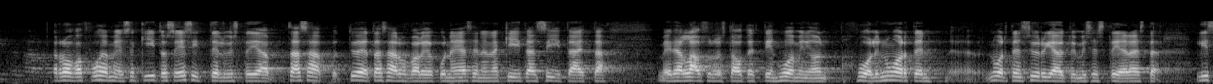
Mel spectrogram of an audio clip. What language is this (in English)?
Finnish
